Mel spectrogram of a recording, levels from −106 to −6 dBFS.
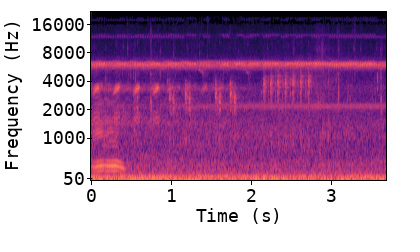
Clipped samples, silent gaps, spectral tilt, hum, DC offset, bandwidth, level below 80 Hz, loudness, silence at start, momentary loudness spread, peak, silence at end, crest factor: under 0.1%; none; -2 dB/octave; none; under 0.1%; 19 kHz; -40 dBFS; -34 LUFS; 0 s; 3 LU; -20 dBFS; 0 s; 14 dB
